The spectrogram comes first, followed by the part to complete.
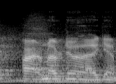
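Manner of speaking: ordinary talk, nothing marked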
